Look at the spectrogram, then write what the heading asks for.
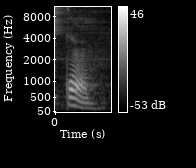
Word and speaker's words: comb: B is silent.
